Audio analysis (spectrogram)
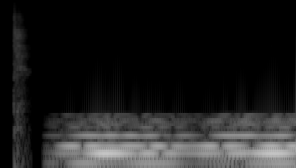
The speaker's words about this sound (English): So we hear the drone music in the background.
